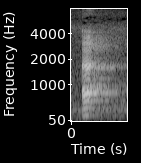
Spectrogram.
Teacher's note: Asyiddah kalau kita praktekkan, ketika huruf hamzah kita sukunkan menjadi a, suara yang mengalir itu tertahan. A, kemudian tidak bisa mengalir.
